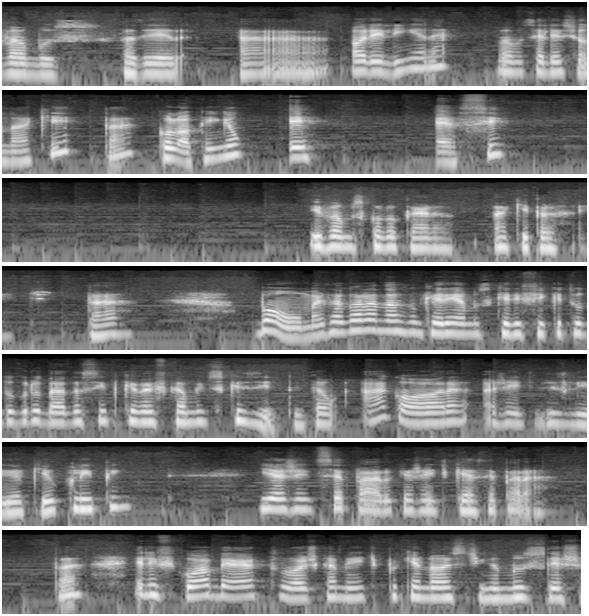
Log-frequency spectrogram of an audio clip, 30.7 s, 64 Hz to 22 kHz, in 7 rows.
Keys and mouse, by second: 2.5 right click, 3.8 right click, 5.7 KP_1, 6.9 e, 8.2 s, 9.0-11.1 middle drag, 13.0-15.8 middle drag, 24.3-26.3 drag, 27.8 click, 28.6-30.6 middle drag.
